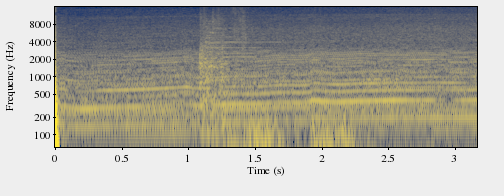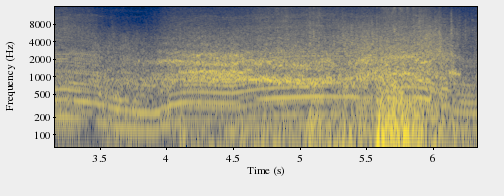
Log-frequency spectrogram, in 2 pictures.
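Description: A car drifts in the video game Forza Horizon 3, its engine droning steadily while the tires skid and squeal, the squeal growing louder and harsher toward the end.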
